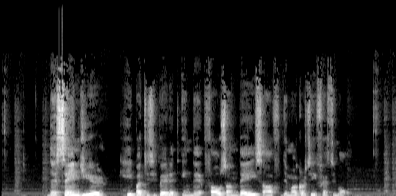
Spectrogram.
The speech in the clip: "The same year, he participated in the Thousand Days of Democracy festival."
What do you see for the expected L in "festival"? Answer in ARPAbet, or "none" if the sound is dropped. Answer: L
